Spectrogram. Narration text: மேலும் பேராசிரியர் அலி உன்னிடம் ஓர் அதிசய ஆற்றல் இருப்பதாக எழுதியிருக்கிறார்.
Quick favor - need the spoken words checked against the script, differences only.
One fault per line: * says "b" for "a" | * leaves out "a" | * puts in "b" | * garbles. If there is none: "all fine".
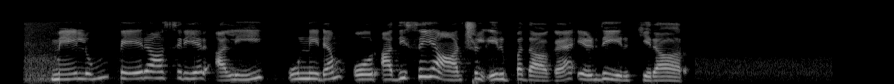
all fine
